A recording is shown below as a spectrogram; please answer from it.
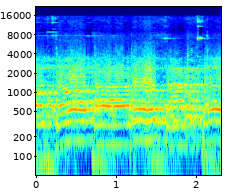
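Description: Traditional East Javanese bantengan music: a voice chanting long held, wavering notes over a low drum pulse.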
